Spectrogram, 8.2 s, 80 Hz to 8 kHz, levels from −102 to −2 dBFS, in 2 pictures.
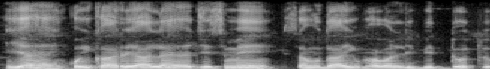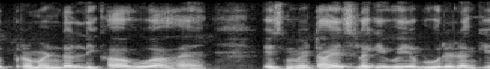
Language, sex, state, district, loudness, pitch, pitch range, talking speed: Hindi, male, Bihar, Muzaffarpur, -15 LUFS, 120 Hz, 120-125 Hz, 155 wpm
